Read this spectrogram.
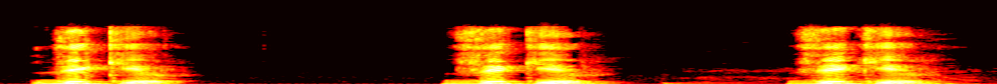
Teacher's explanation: This is pronounced from the tip of the tongue touches the bottom edge of the front upper central two teeth, similar to the English word then and day. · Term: dhal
